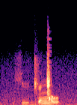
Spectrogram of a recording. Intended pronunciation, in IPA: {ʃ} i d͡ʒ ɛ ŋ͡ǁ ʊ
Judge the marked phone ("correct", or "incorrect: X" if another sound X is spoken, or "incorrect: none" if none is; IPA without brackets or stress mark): incorrect: ç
